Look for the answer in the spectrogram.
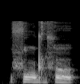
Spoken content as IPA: siŋdo̤s ũ

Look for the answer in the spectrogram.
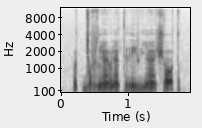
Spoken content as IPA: ʊtɟɔvʎæ̃ʊ̯ ɾæ̃triv jæ̃ ʃɔt

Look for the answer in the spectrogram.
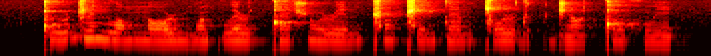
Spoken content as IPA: ǃu ɖ͡ʐẽnðɔmnɔɹ mbɑ̃kʷɛɹ ǃɛ̃ʃũɹem ǁõǁemtɛ̃m ǀoɹdɛkʷd͡ʒɑ̃ ǃõxʷẽ

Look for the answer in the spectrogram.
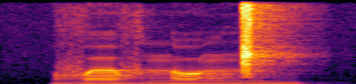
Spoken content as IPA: vʌv nɔŋŋ͡ǁi

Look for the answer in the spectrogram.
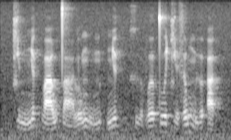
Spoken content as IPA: t͡ɕe̤˨˩ŋ ɲa˦˥k̚vaː˨˦wt̪a̤ː˨˩ lo˨˦ŋṳ˨˩ mɨ˨˩k̚ ɲɛ˦˥k̚ | xɨ̤˨˩ə̯vəː˧ t̪u˧ə̯t͡ɕe̤˨˩zə˧w mɨ˨˦ə̯ ʔa˨˩t̚

